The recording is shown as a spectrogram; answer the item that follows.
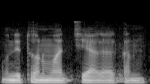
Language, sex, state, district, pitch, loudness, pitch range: Chakma, male, Tripura, Dhalai, 95 Hz, -17 LUFS, 90-100 Hz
